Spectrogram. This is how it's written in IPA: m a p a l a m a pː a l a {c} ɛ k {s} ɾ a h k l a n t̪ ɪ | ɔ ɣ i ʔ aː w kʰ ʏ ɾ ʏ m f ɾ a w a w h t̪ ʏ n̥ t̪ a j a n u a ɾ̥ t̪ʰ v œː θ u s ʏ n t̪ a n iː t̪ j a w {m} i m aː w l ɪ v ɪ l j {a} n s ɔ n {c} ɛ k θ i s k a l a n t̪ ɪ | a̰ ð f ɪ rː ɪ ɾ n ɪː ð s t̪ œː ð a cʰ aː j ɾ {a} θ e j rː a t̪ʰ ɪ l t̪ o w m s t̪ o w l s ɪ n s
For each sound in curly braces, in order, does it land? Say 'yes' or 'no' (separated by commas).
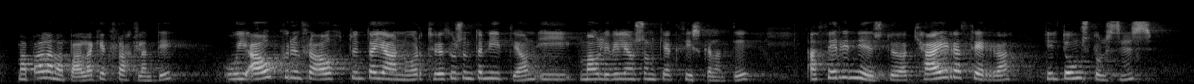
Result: yes, no, no, yes, yes, yes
